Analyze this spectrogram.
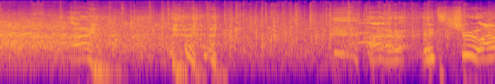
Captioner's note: laughing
